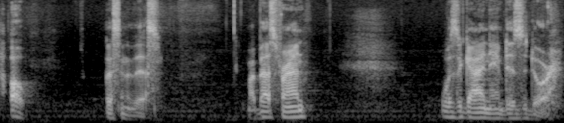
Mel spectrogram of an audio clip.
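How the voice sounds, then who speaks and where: A showy rich tech mogul in a game cutscene, rambling through grand stories in a somewhat low voice. He talks in a theatrical, chummy way. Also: expressive, slow, a bit bright, breathy edge, heavily acted. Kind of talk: video game cutscene dialogue.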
